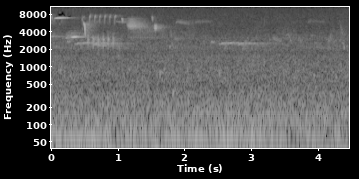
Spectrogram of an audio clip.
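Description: Birds chirping and whistling over a steady outdoor hiss. The calls are busiest in the first second or so and then thin out to a single faint call, and the background slowly fades down near the end.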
